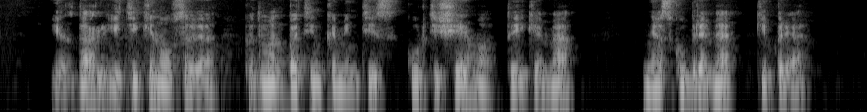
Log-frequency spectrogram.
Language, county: Lithuanian, Vilnius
